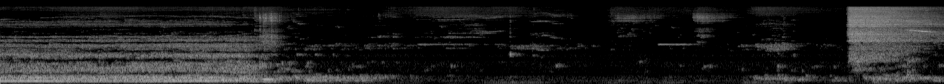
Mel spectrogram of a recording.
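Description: Komatsu wheel loader's diesel engine running hard for about three seconds, then easing off as the bucket is raised and tipped over a haul truck. Near the end a sudden loud rushing hiss sets in and is the loudest sound.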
